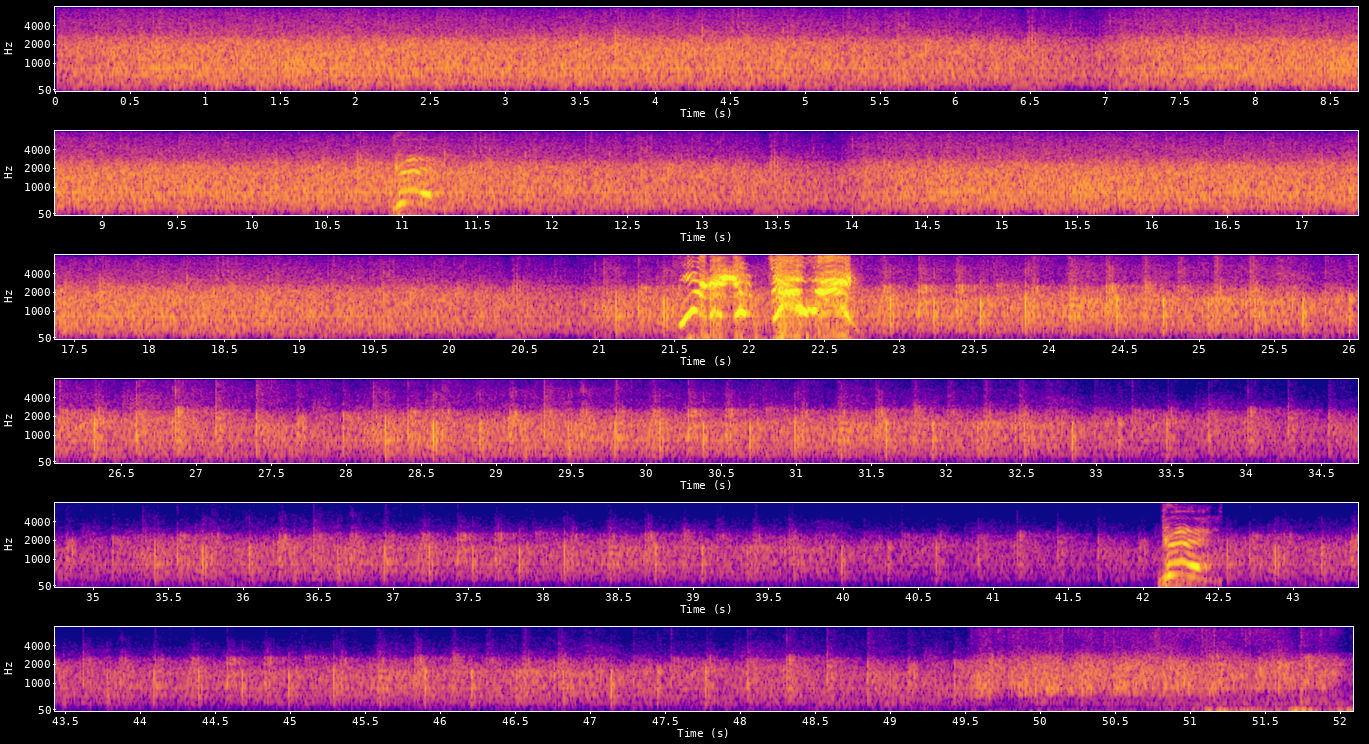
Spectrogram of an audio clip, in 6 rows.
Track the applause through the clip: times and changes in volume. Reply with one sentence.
The applause can be heard from 0.0 to 52.0 s, getting quieter.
